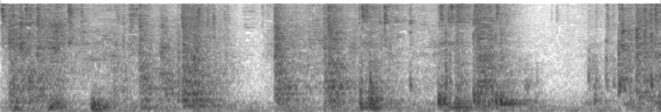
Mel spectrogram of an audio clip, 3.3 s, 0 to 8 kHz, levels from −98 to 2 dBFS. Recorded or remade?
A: recorded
